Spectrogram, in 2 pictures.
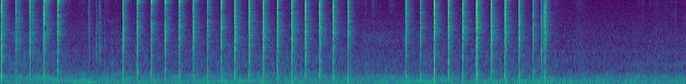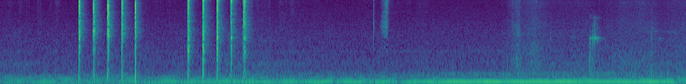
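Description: A stone drill preform's edge being rubbed back and forth with a hand-held abrading stone, in quick rasping strokes of about six a second. The strokes come in several runs of one to three seconds and stop about twelve seconds in, leaving only a few faint handling sounds.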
